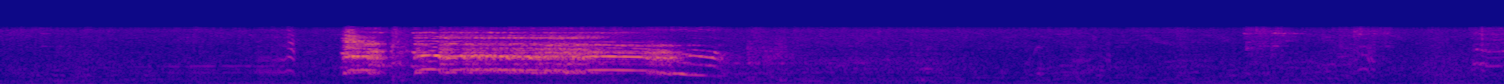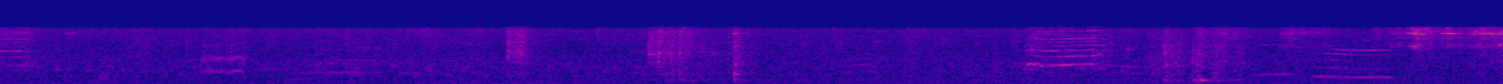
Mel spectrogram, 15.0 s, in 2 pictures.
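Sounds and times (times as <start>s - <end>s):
rooster crowing: 1.7s - 3.7s.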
